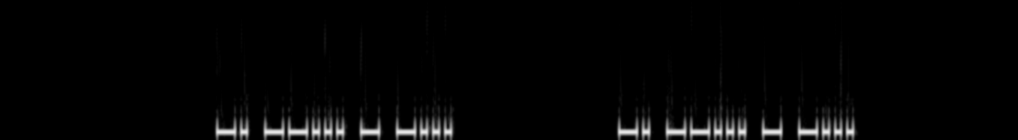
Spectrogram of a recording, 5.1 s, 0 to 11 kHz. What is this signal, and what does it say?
Morse code, heard as a keyed tone, about 40 wpm, 700 Hz. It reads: N7TB N7TB
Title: Call Signs Repeated 3x - 40wpm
